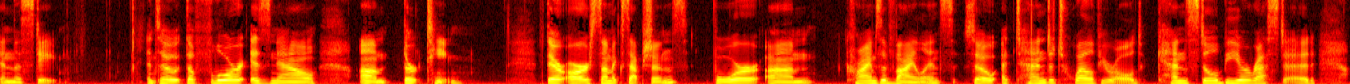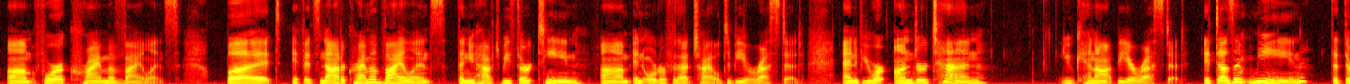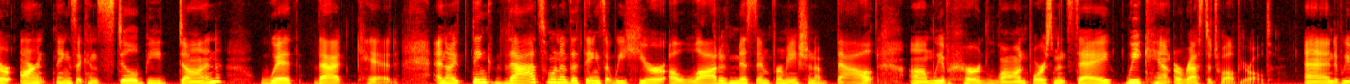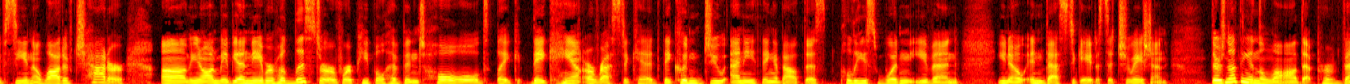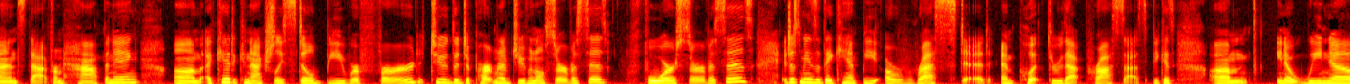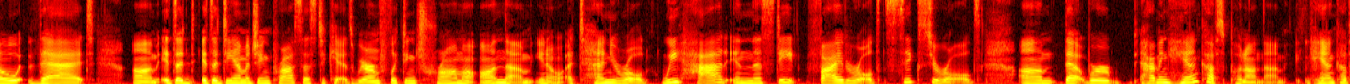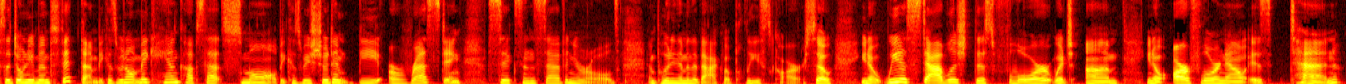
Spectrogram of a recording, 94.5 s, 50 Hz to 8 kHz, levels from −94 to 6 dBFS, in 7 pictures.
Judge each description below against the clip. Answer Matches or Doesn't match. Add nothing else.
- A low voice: Doesn't match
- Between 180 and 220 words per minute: Matches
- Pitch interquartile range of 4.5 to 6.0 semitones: Doesn't match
